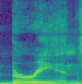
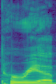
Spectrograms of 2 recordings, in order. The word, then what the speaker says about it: Berea: Perea he the Bereans is what she's talking about here. Not Perea but Berea.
